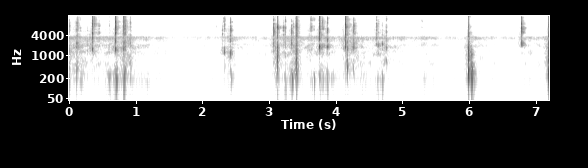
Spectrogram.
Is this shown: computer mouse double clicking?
yes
